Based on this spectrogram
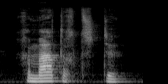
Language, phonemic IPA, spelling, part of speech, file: Dutch, /ɣəˈmaː.təxtst/, gematigdste, adjective, Nl-gematigdste.ogg
- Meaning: inflection of gematigdst, the superlative degree of gematigd: 1. masculine/feminine singular attributive 2. definite neuter singular attributive 3. plural attributive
